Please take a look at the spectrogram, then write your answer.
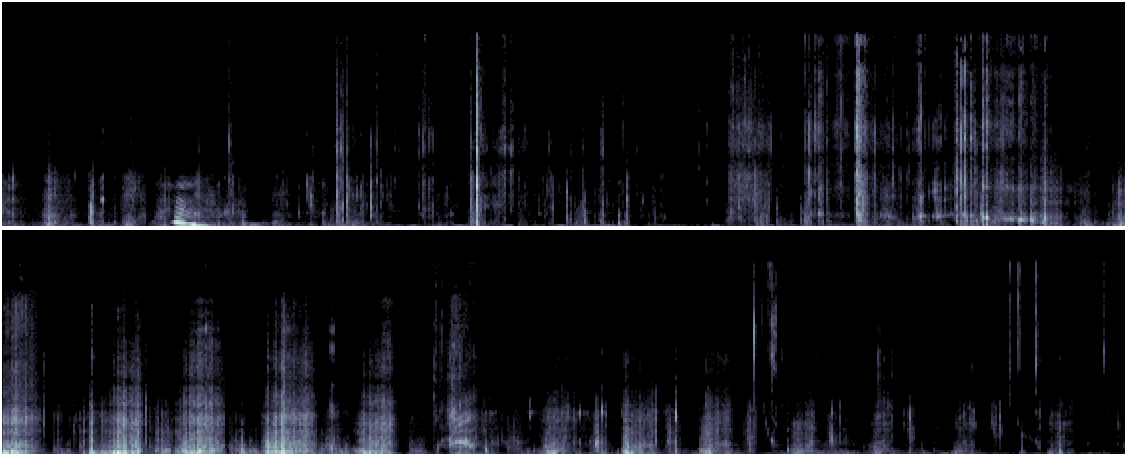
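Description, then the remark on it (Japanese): Crunchy chewing of a cookie, with repeated crisp bites and grinding in an uneven rhythm that grows louder and denser midway, with no talking. “おやつ食べてる間止まりませんね”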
